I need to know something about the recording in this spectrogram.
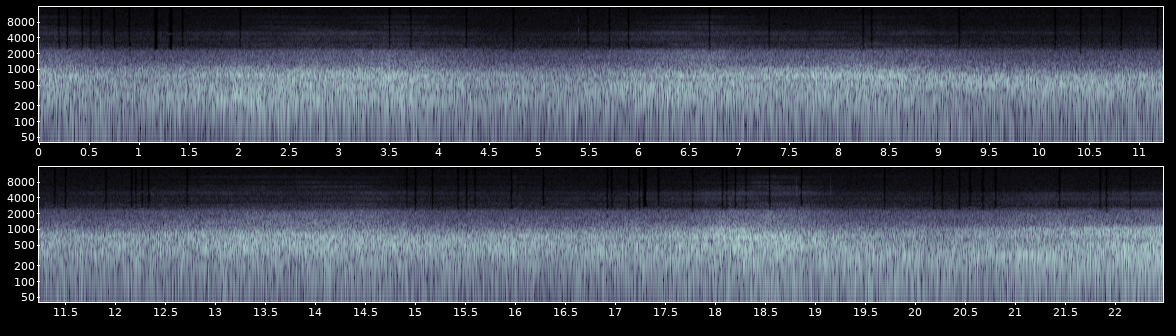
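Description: Traffic passes along a busy road with a steady hum and rush of tyres.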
